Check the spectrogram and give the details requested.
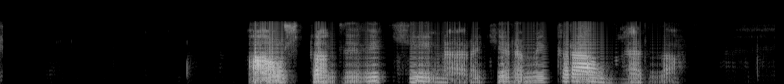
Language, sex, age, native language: Icelandic, male, 30-39, Icelandic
